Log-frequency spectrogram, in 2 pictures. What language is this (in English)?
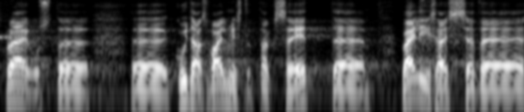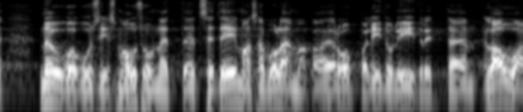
Estonian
